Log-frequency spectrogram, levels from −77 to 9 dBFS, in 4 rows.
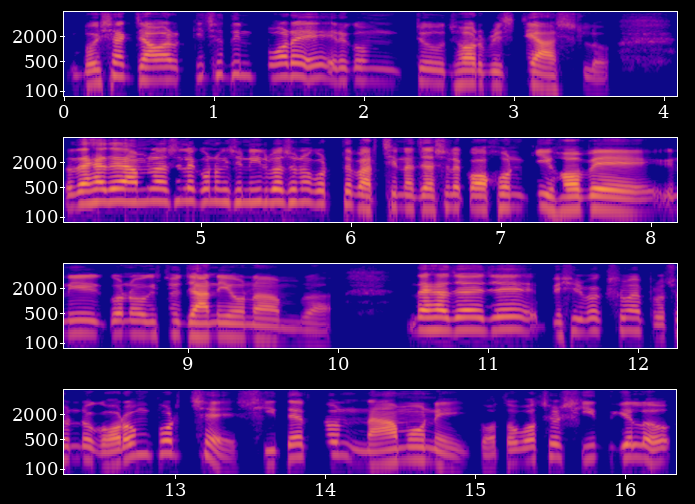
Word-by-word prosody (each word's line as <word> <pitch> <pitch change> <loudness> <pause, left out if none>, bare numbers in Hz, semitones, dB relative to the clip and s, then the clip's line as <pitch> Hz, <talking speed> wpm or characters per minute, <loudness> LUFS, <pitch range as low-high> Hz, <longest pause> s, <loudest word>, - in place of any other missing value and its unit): বৈশাখ 165 +10 0
যাওয়ার 185 0 +4
কিছুদিন 250 +2 -11 0.2
পরে 230 +1 +2 0.2
এরকম 180 0 -8 0.2
একটু 170 - -10 0.2
ঝড় 155 0 +1
বৃষ্টি 145 - -5
আসলো। 110 -3 -12 0.5
তো - - -10
দেখা 220 +3 +9
যায় 235 0 +9
আমরা 235 +1 0
আসলে 240 +1 -2
কোনো 235 0 -3
কিছু 225 0 -6
নির্বাচনও 230 -1 -1
করতে 205 -1 -4
পারছি 165 +2 +3
না 165 - +1
যে - - +2
আসলে 175 +1 -2
কখন 175 +2 +2
কি 185 - +1
হবে? 155 +1 +7 0.4
এ - - -9
নিয়ে 175 0 +1 0.2
কোনো 170 0 -3
কিছু 165 +1 -9
জানিও 150 -1 +4
না 130 - 0
আমরা। 105 -3 -15 0.6
দেখা 205 0 +7
যায় 205 0 +4
যে 210 +1 +2 0.3
বেশিরভাগ 185 +4 -8
সময় 200 -1 -5
প্রচন্ড 175 +6 -12 0.2
গরম 140 - +1
পড়ছে, 245 - -3 0.3
শীতের 255 -9 -4
তো 225 - -4 0.3
নামও 150 +5 +1
নেই। 115 -4 -7 0.2
গত 110 - -12
বছর 175 +4 -5
শীত 180 +1 -8
গেলো 190 -3 -1
180 Hz, 175 wpm, -22 LUFS, 155-220 Hz, 0.6 s, দেখা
